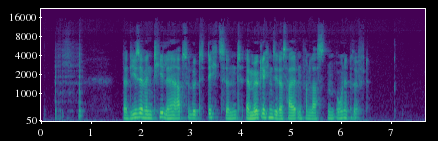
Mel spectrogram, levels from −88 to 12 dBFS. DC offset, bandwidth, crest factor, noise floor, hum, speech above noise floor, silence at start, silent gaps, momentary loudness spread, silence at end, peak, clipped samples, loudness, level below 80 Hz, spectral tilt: under 0.1%; 13.5 kHz; 20 dB; -64 dBFS; none; 43 dB; 0.25 s; none; 16 LU; 1.15 s; -2 dBFS; under 0.1%; -21 LUFS; -54 dBFS; -6 dB/octave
